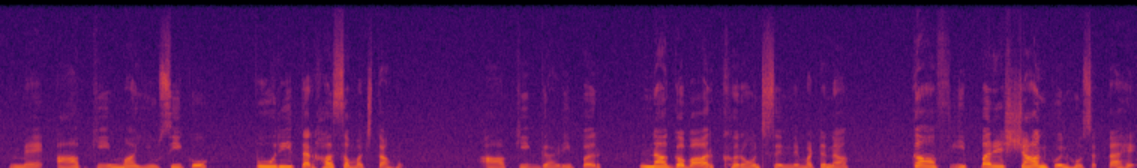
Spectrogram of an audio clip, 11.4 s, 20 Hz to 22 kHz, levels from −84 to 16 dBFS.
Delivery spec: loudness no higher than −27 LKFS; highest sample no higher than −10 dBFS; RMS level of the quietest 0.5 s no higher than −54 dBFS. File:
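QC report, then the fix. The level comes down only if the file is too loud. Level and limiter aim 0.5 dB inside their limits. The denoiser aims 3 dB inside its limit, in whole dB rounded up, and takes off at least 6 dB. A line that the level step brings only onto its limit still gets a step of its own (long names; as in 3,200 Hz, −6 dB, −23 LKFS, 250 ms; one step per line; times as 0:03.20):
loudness −19.0 LKFS: out of spec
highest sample −2.0 dBFS: out of spec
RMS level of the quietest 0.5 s −42 dBFS: out of spec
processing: broadband denoise 7 dB, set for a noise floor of −42 dBFS
level −8.5 dB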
